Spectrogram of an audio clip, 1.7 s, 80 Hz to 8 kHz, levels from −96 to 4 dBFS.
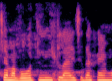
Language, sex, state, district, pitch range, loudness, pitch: Maithili, female, Bihar, Saharsa, 220-225 Hz, -17 LUFS, 225 Hz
